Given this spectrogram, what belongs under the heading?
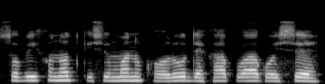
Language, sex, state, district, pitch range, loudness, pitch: Assamese, male, Assam, Kamrup Metropolitan, 165-180 Hz, -15 LUFS, 170 Hz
